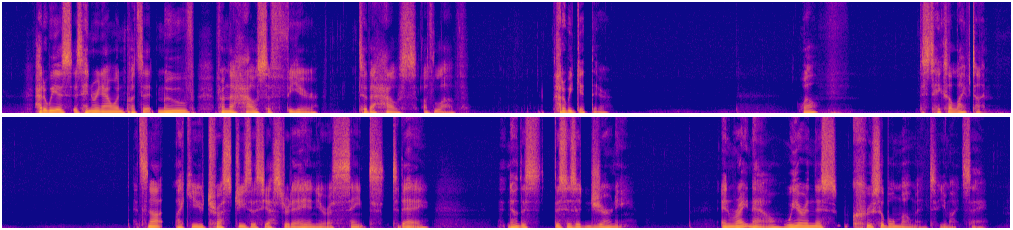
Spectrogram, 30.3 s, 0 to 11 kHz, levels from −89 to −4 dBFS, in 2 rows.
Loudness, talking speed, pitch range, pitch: -30 LUFS, 120 wpm, 100-120 Hz, 105 Hz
